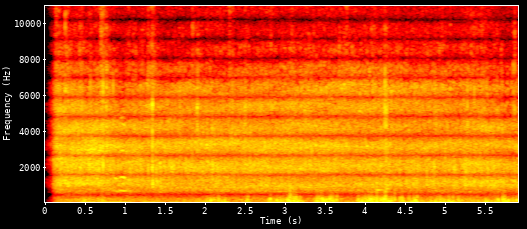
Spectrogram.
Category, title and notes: Sound effects > Vehicles
Sound of a car passing by in wet, cool and windy weather, with winter tires on the car. Recorded using a mobile phone microphone, Motorola Moto G73. Recording location: Hervanta, Finland. Recorded for a project assignment in a sound processing course.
